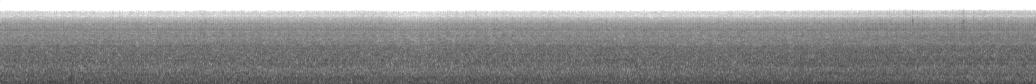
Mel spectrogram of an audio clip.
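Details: Duramax LML diesel rebuilt after repeated cracked pistons, with a forged crank, DPS moly pistons and an aftermarket harmonic balancer. First start after the rebuild: it fires and settles into a steady, even idle with a deep uniform rumble and no knocks or misses.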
